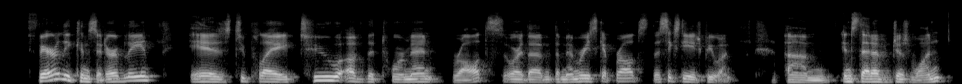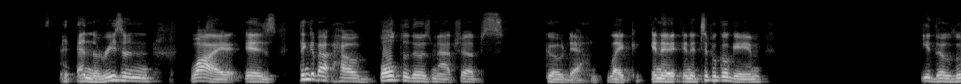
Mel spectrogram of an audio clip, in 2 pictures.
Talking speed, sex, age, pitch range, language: 145 wpm, male, 20-39, 120-160 Hz, English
